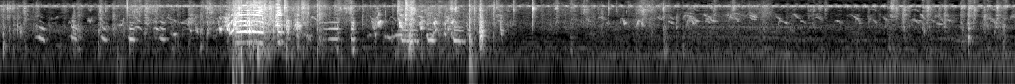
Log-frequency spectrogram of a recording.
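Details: Chicks said to be fighting: a series of short peeps, then a loud burst of flapping and scuffling, followed by quicker, fainter chirping from several chicks over a low hum.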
